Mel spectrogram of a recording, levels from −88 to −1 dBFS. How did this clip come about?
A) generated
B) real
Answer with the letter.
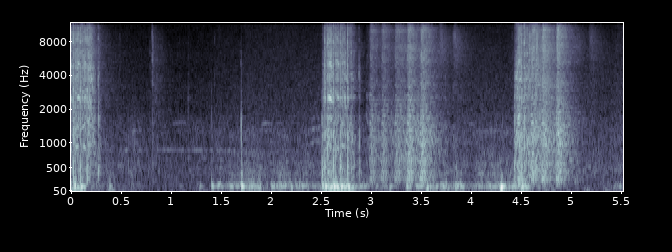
B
